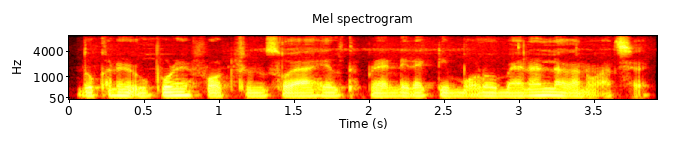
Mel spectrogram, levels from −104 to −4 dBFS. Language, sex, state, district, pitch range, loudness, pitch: Bengali, male, West Bengal, Alipurduar, 105-115 Hz, -18 LUFS, 105 Hz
